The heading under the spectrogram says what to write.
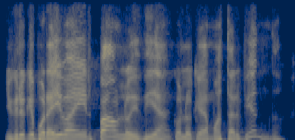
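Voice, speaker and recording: A man's voice: a little high, animated, very fast, a little mellow. A young man with a Chilean Spanish accent preaching a sermon, telling a personal story in a casual, slangy way.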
